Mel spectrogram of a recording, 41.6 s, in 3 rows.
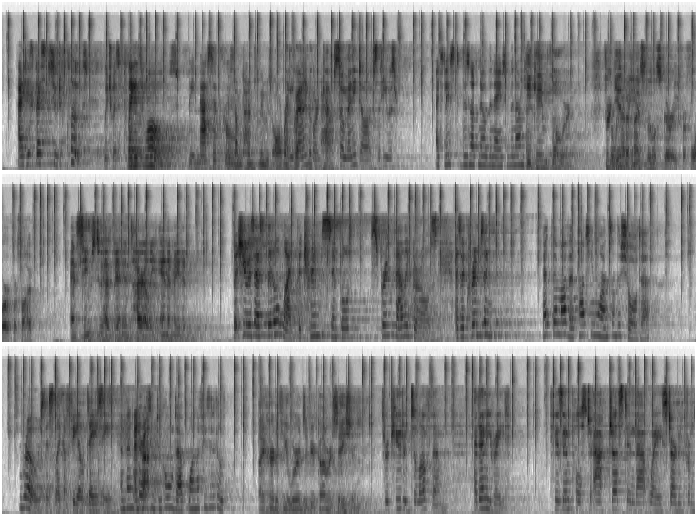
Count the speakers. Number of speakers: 9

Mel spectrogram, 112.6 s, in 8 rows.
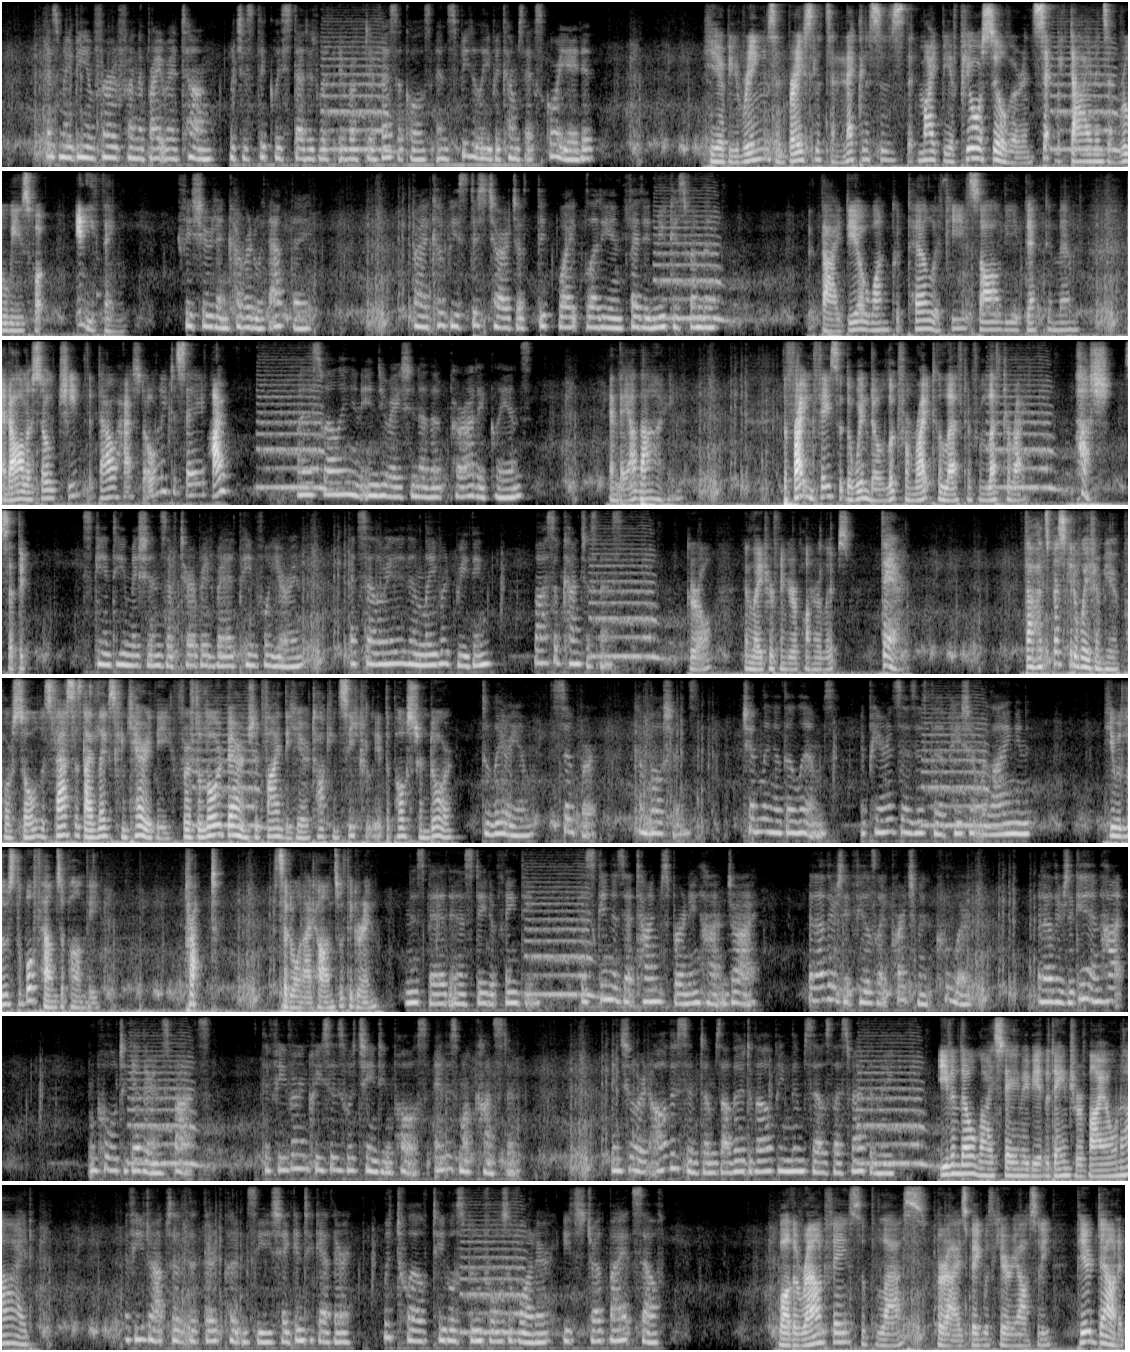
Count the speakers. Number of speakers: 2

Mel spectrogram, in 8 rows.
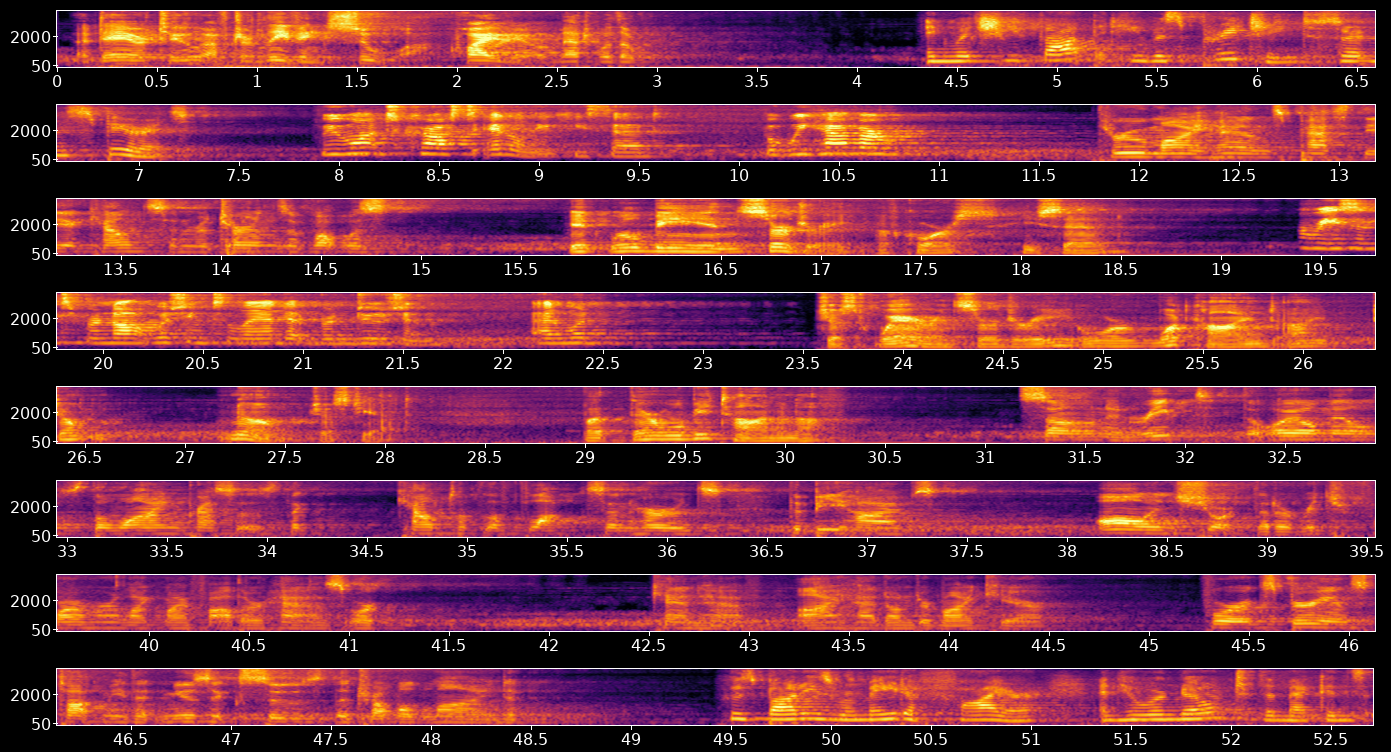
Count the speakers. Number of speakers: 5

